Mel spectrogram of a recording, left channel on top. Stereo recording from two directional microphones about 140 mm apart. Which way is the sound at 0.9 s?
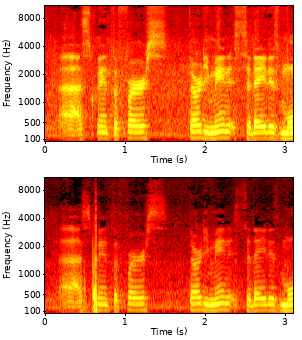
20° left (ahead or behind).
